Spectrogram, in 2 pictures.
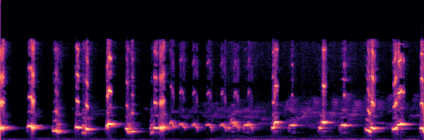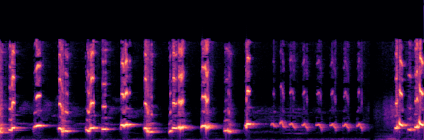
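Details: Lively 'ropel panjang' song of a yellow-vented bulbul, meant to draw replies from other bulbuls: fast, chattering string of gurgling whistles with brief steady trills, faint low hum behind.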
